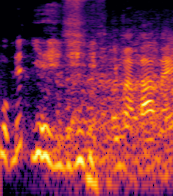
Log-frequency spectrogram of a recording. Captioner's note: laughing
